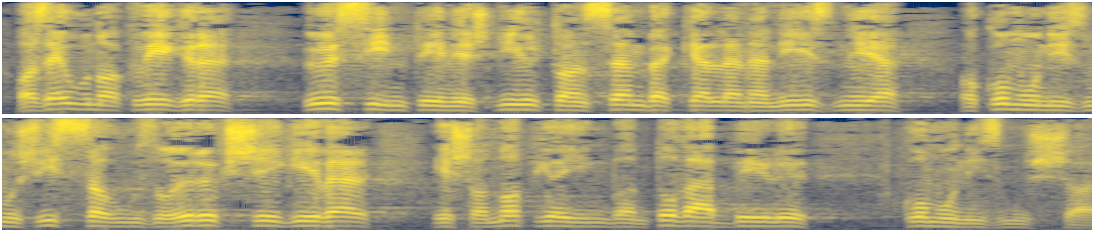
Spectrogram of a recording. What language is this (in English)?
Hungarian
